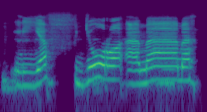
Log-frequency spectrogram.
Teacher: ro fathah ya, dibaca tebal tafkhim tapi dia tidak panjang karena hamzanya berharakat. Pendek ya, di sini liyaf juro amamah.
